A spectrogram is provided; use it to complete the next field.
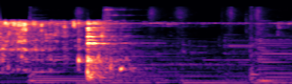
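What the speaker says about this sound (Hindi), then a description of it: "इसके लिए सबसे पहले दही को हम ग्राइंडर जार में डालकर फेंट लेते हैं।" Yogurt and water are blended in a grinder jar, with short clinking and sloshing knocks and a low mechanical whir in bursts, moderately close with no talking.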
